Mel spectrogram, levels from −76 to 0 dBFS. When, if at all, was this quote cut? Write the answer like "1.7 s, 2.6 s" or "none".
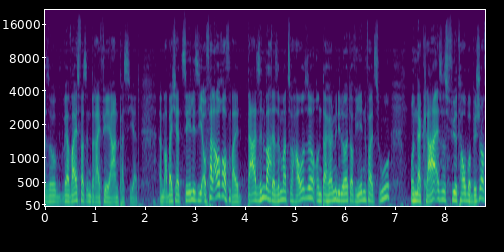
3.3 s, 3.7 s, 4.5 s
